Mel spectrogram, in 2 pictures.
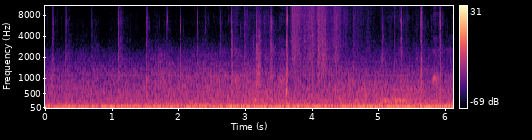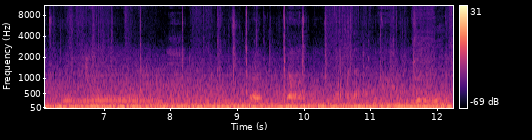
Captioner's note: paw prints squish in mud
